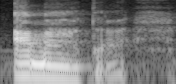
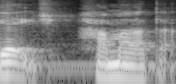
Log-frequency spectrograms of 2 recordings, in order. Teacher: in the ecclesiastical pronunciation which follows Italian rules, the H is dropped because in Italian the hes are not pronounced.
